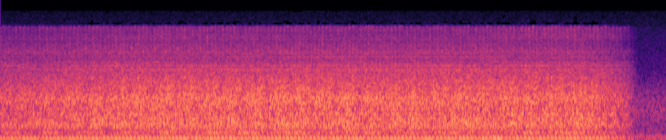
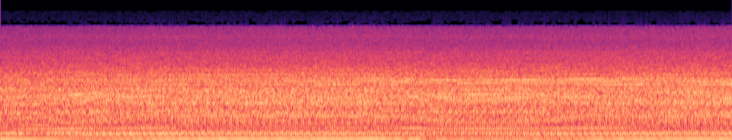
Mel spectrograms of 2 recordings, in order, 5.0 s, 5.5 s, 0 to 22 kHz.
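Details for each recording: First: BMW E46 330i/325i inline-six at raised RPM during fuel-trim diagnosis with a deliberate vacuum leak, then reconnected: steady, even engine run with no hunting or stumble until shutoff; normal healthy idle as fuel trims return to normal. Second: BMW E46 330i/325i, large vacuum leak deliberately made, engine held at raised RPM: lumpy, uneven drone as it misses; fuel trims climbing over 20, heading for P0171/P0174; vacuum leak misfire.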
